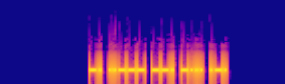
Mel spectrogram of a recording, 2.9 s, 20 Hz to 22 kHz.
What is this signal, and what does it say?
Morse code, heard as a keyed tone, about 49 wpm, 700 Hz. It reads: N2GBR
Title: NA SOTA Chaser Callsigns 50wpm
